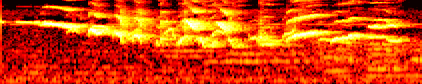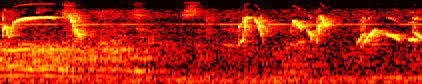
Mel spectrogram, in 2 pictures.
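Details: Kacer, the Oriental magpie-robin, at Utan Kayu, Matraman, opens with a loud burst of fast, tumbling whistles and trills, then pauses before a few softer, sharp, looping whistled notes; faint constant hum behind.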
